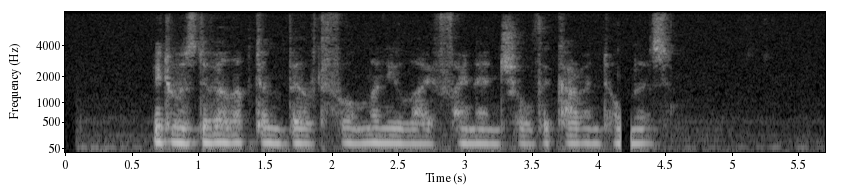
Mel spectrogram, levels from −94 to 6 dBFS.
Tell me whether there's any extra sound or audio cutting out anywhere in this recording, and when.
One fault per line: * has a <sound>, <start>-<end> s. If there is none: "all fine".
* has a dropout, 4.2-4.2 s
